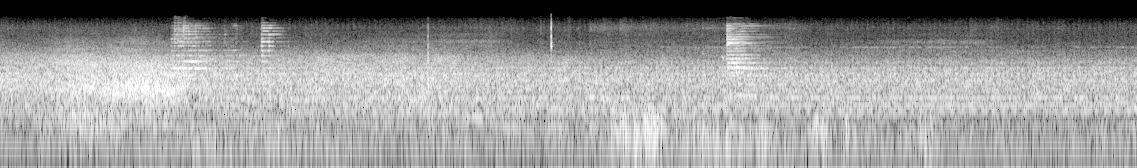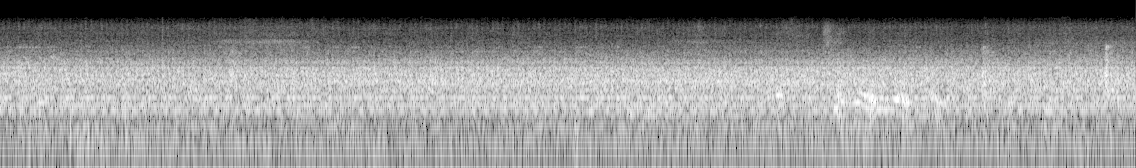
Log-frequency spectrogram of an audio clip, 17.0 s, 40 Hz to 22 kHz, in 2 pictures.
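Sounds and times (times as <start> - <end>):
engine running: 0.0 - 17.0
metal clang: 1.3 - 2.3, 5.4 - 6.0.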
